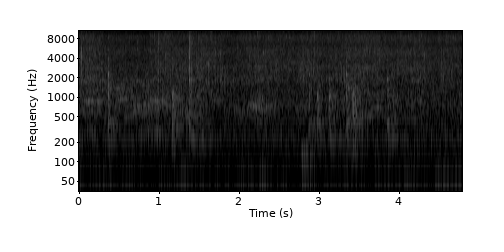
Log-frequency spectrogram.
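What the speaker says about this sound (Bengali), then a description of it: "দিয়ে এটাকে একটু নেড়ে চেড়ে নেব" Mushrooms fry in a pan with a soft, steady sizzle while a spoon stirs them, giving light scraping taps, all fairly faint and close.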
